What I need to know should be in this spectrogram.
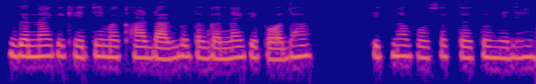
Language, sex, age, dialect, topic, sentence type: Chhattisgarhi, female, 56-60, Northern/Bhandar, agriculture, question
